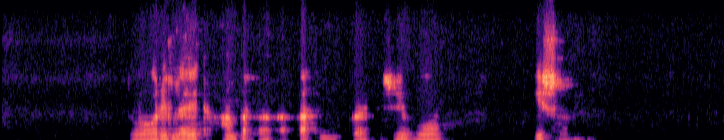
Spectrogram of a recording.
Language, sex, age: Icelandic, male, 40-49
